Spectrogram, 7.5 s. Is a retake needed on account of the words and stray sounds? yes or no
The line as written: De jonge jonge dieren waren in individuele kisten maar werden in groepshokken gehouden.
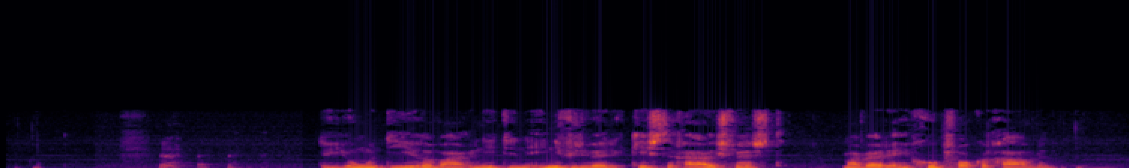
yes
